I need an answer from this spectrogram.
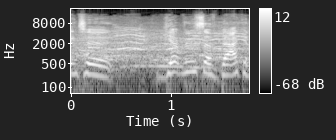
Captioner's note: shouting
